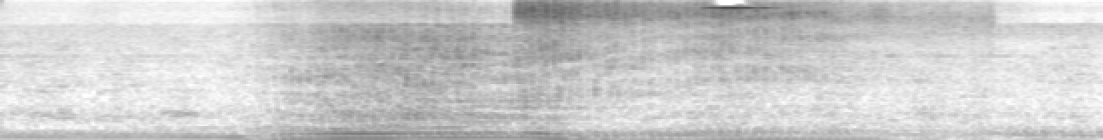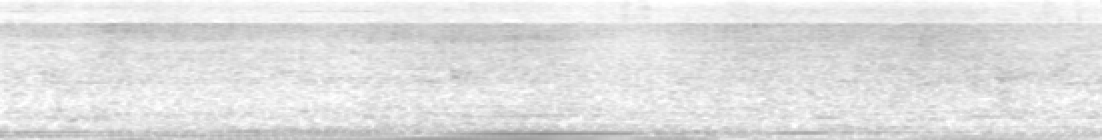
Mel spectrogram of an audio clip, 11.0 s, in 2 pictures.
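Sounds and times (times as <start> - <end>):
car engine pulling away: 0.8 - 5.3.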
